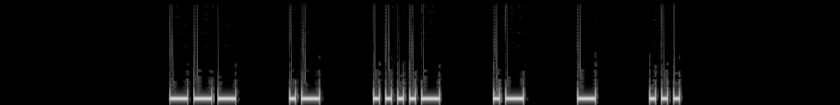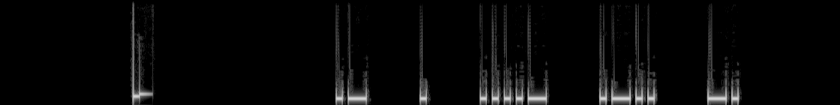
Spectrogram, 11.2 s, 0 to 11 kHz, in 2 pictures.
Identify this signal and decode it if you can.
Morse code, heard as a keyed tone, about 30 wpm, spaced as for 17 wpm, 700 Hz. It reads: OA4ATS AE4LN
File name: Lesson 15g - Number 5 - Call Signs 30wpm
